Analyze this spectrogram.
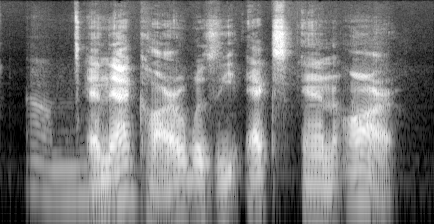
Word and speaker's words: XNR: And that car was the XNR. If you pronounce that, it's Xnar.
